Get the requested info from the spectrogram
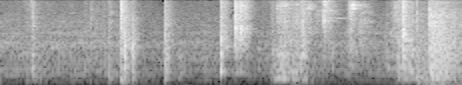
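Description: Kitchen handling clatter: a run of sharp knocks and rattles, thickest in the second half, as a plastic food canister is handled and set on the counter and a wooden cabinet door is shut.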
